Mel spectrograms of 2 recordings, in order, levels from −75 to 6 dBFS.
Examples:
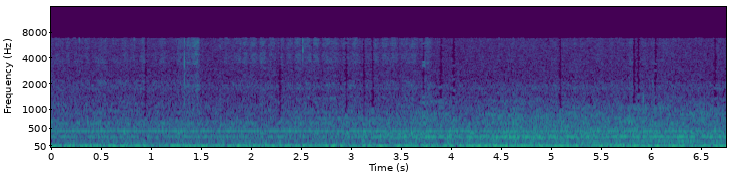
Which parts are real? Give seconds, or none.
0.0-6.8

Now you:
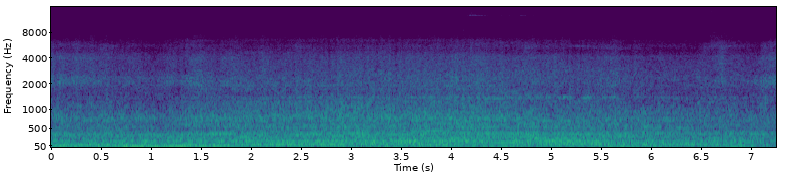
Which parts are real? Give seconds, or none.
1.1-5.0

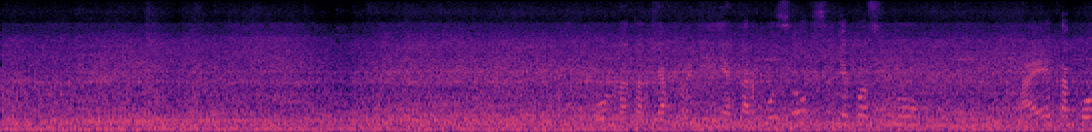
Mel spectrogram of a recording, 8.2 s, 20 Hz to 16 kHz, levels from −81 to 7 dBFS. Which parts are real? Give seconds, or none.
none

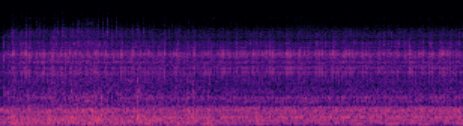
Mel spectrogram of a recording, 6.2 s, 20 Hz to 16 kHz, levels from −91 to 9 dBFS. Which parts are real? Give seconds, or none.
0.0-0.5; 1.4-5.1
